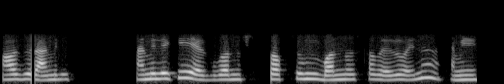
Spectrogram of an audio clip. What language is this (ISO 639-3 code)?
nep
